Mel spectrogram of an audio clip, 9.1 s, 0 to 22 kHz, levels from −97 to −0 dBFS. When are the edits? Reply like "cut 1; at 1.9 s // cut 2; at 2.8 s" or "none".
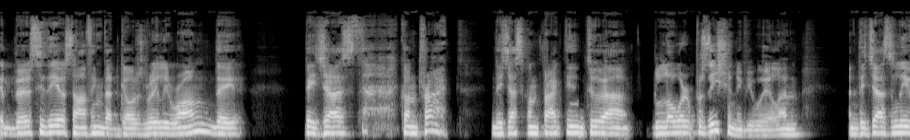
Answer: cut 1; at 6.4 s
